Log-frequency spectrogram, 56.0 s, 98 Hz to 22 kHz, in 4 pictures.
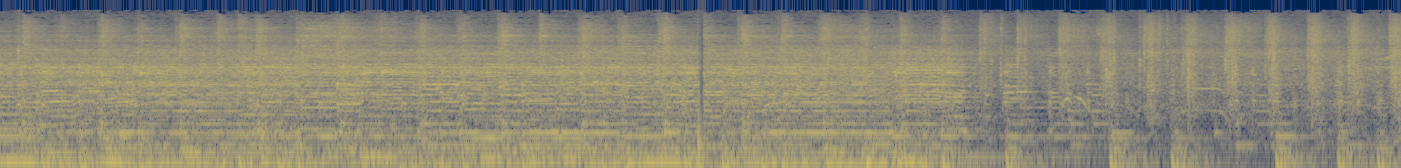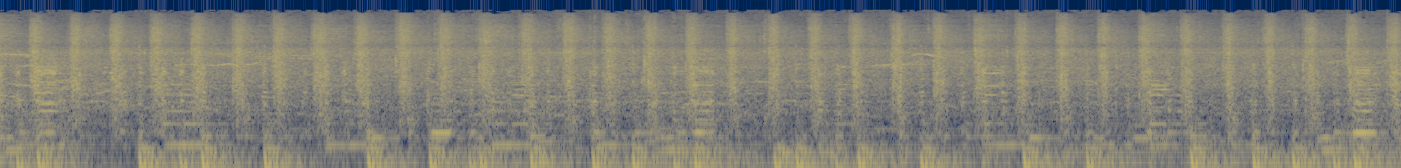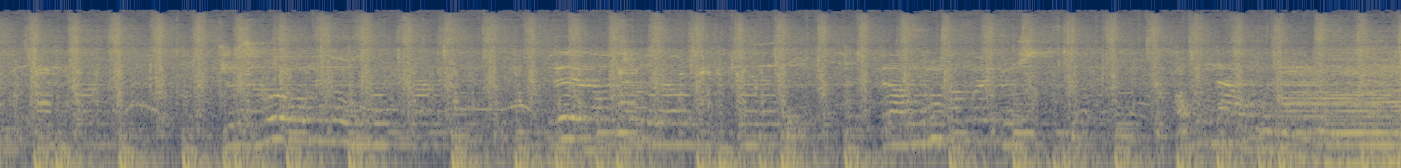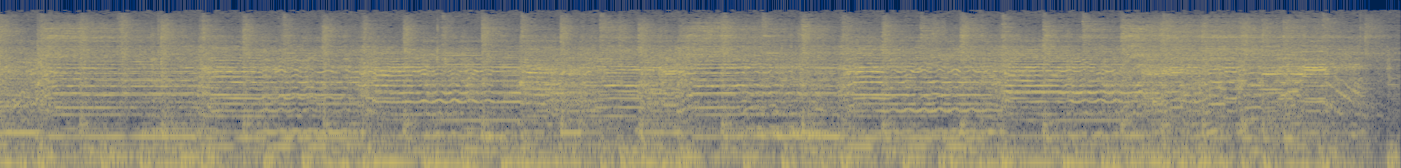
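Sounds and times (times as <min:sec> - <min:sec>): drums driving beat: 0:00.0 - 0:56.0
electric guitar: 0:00.0 - 0:56.0.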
